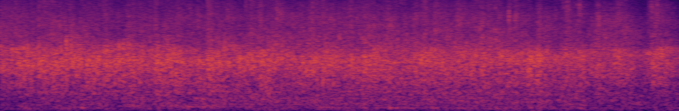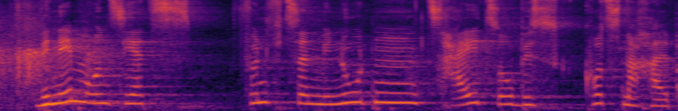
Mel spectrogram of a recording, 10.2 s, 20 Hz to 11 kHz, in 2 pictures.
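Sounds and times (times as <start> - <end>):
audience applause: 0.0 - 5.4
speech: 5.4 - 10.1.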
